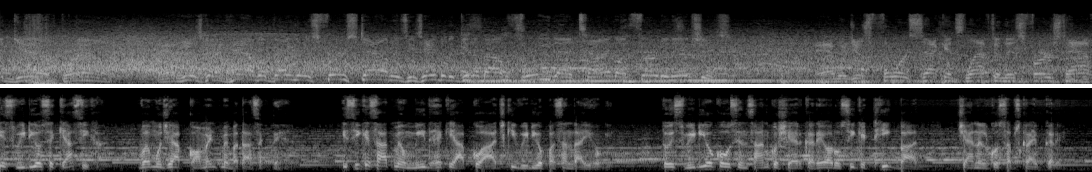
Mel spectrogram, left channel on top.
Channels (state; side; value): different; both; correlation 0.00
